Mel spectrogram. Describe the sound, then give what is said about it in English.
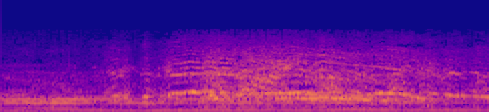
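A large crowd at a dock in Dawson City on the Yukon River cheers and shouts together in clear air as the last riverboat of the season steams into port, the roar of many voices swelling after the first second and holding steady, over a constant low mechanical drone like a boat engine. “Cheers cut through the clear air as the Bonanza Belle steamed into port.”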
